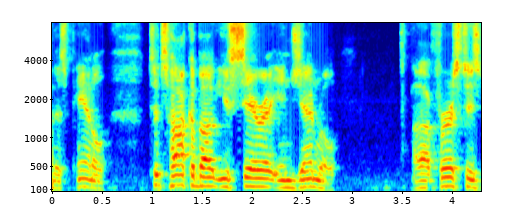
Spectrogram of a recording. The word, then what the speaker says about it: USERRA: and re-employment rights act simply we pronounce it you sarah enacted the current version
